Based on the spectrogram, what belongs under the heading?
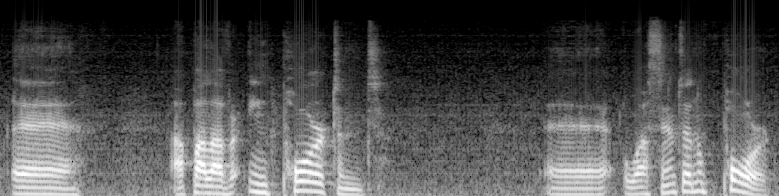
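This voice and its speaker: A Brazilian man with a Brazilian Portuguese accent, a guest explaining English pronunciation in a didactic, halting way with many repeated words. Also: mid-range voice, dark tone. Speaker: interview guest, English teacher. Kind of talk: explanatory interview talk.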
